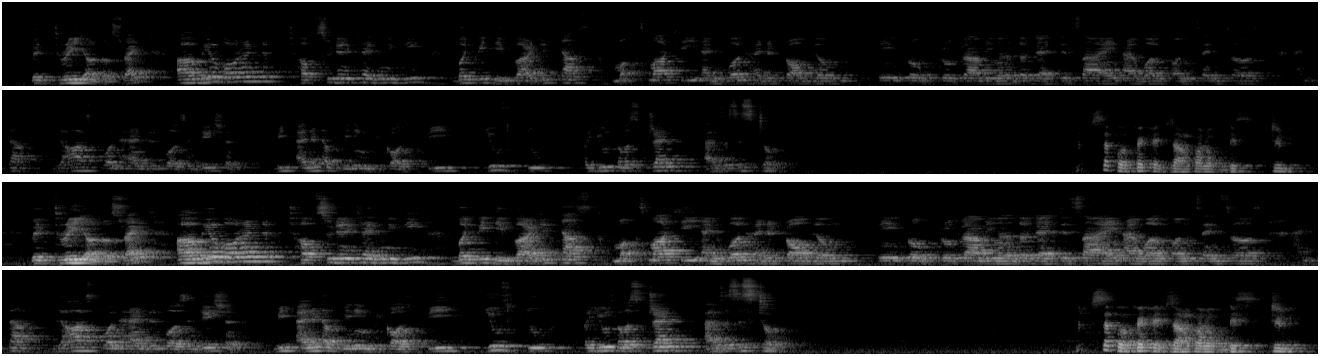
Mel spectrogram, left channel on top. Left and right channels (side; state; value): left; quieter; 10.3 dB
